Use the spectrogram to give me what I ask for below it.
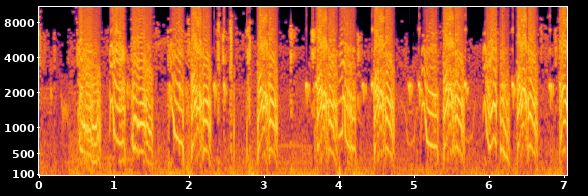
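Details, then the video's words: Black francolin, described as a female, calling to draw other francolins in quickly. Loud, harsh harmonic notes with wavering, downward-bending phrases come in dense bursts with short gaps, several calls overlapping. "Teetar ko Jaldi bulani aur Masti men lane wali Awaz تیتر کو جلدی بلانے اور مستی میں لانے والی آواز"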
